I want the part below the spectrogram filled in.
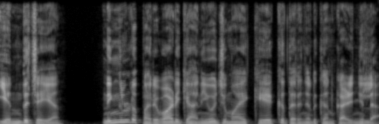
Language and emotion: Malayalam, disgusted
